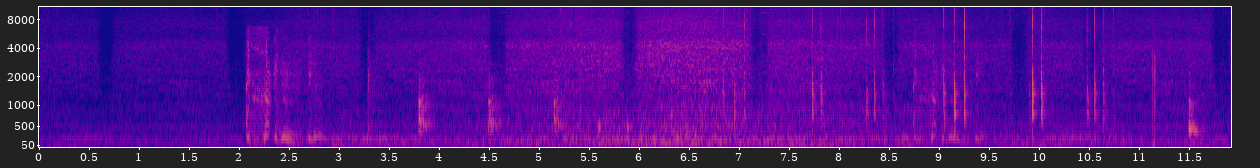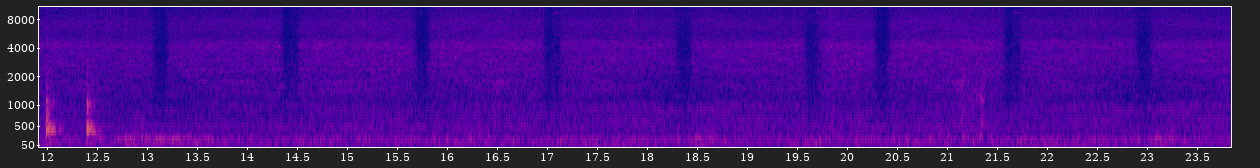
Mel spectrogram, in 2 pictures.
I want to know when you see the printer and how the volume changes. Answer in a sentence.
You can hear the printer from 0.0 to 23.8 s, getting louder then quieter.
